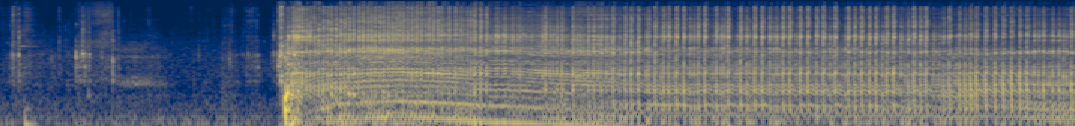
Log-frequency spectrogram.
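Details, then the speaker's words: Small two-stroke restarted after a few hours, set really rich and drinking a lot of fuel; it bursts into a high, buzzing run with a steady, slightly burbly note. "It's been a few hours now, and this sucker is going through fuel, boy. It is drinking. It seems to be thirstier. I have it really rich as well, so alright, let's fire the sucker up again."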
